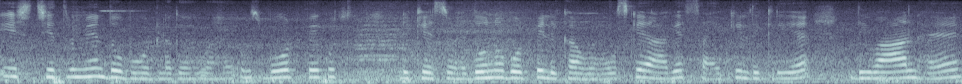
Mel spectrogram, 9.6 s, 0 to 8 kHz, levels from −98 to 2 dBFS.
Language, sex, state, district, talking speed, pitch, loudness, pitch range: Hindi, female, Bihar, Purnia, 180 wpm, 220 Hz, -17 LUFS, 205-245 Hz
